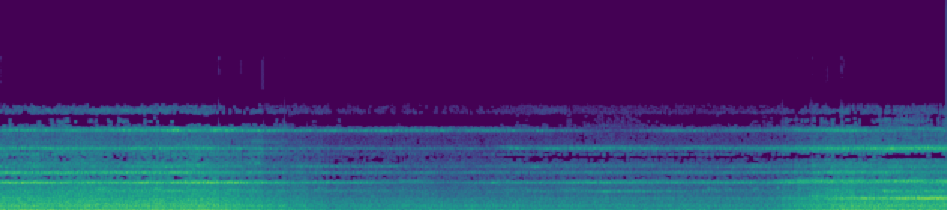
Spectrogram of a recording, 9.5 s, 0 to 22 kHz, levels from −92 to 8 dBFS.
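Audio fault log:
2.08–3.32 s, zipper noise: the level drops by about 15 dB in coarse steps of about 3 dB, around five a second, with no smoothing between them, so each jump puts a small click into the waveform and the fade is heard as a ticking that rides on the sound.
7.60–8.44 s, zipper noise: the level rises by about 15 dB in the same 3 dB steps, faster at around seven a second, giving a quicker zipping rattle until the level settles.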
